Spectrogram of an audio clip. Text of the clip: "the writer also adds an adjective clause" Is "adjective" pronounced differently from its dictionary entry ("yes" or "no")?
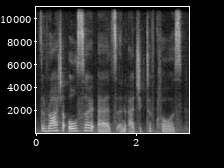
no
